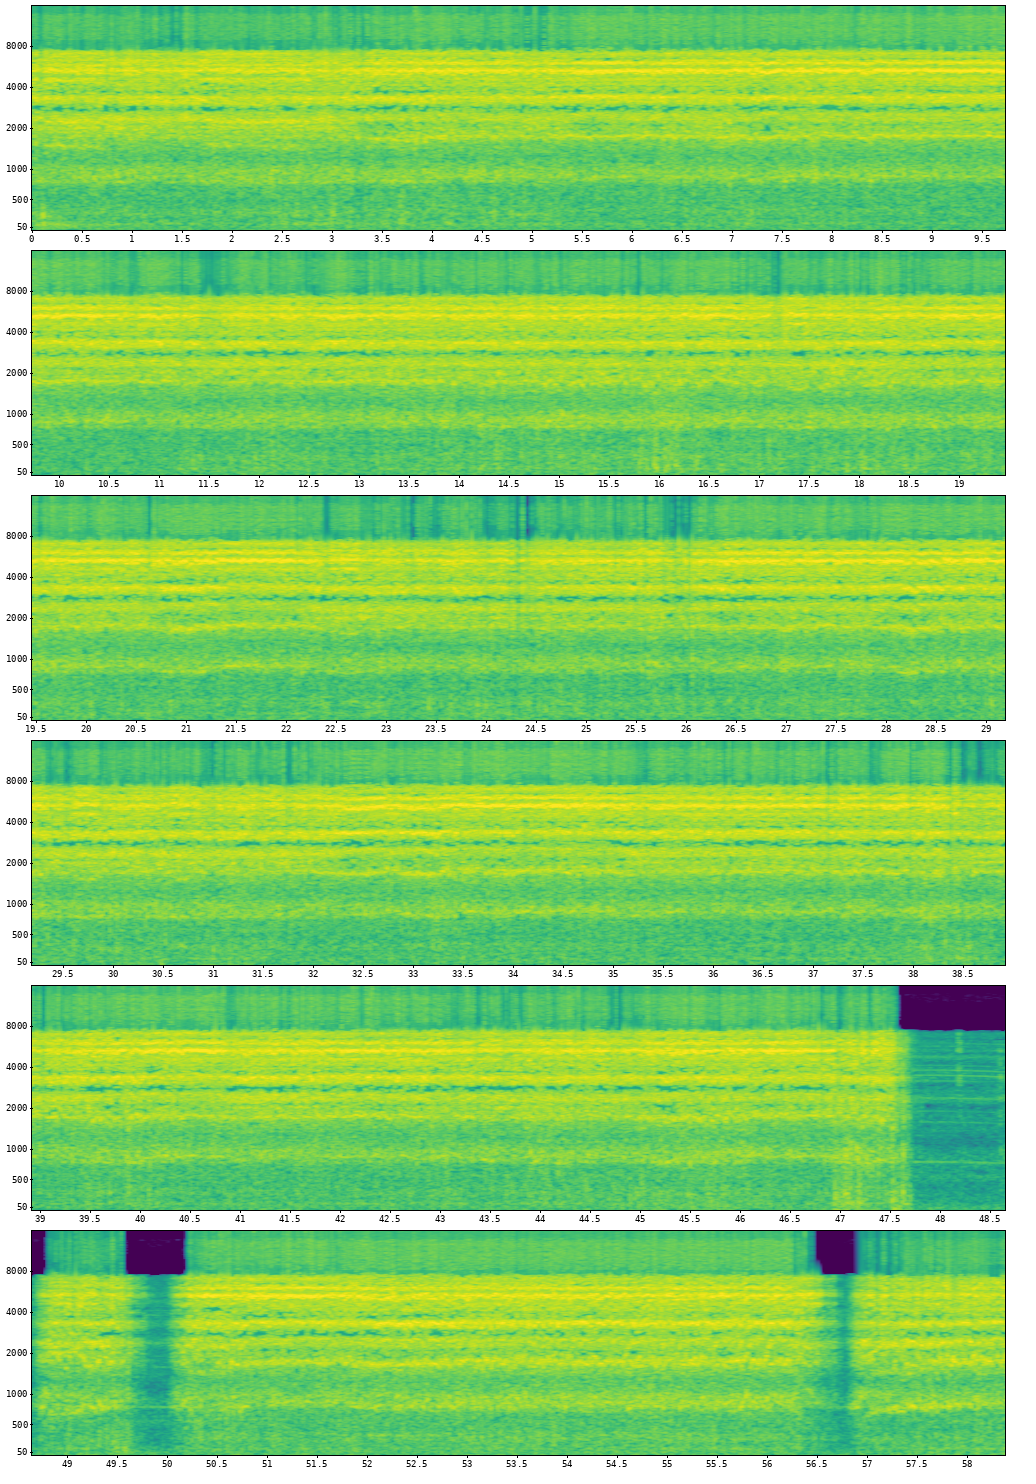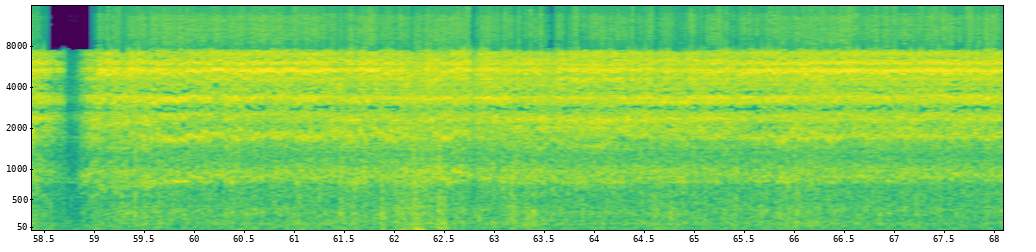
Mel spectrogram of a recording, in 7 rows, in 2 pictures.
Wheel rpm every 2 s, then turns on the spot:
210, 220, 230, 230, 230, 230, 230, 230, 230, 230, 230, 230, 230, 230, 220, 230, 220, 230, 230, 230, 230, 230, 230, 180, 70, 160, 210, 210, 130, 140, 230, 220, 230, 230.
none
